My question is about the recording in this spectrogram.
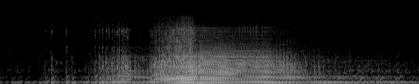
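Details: Carbureted Harley Sportster V-twin after freeing a float needle stuck closed, tested to see if it takes throttle without stuttering: it picks up cleanly on blips, peaks smoothly and drops back to idle without stumbling or popping; healthy.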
